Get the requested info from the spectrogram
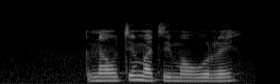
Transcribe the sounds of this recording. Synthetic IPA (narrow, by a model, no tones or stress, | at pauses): nautʼɪmatʼɪmauːrɪ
